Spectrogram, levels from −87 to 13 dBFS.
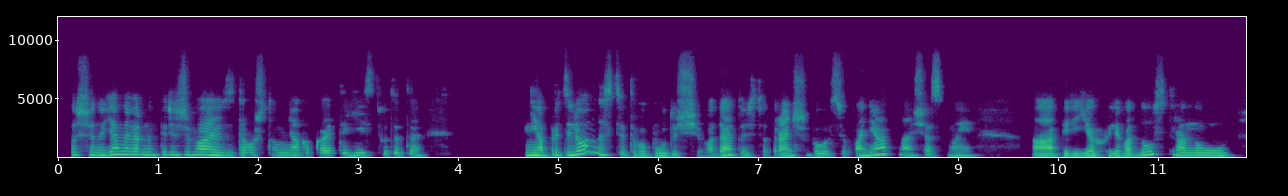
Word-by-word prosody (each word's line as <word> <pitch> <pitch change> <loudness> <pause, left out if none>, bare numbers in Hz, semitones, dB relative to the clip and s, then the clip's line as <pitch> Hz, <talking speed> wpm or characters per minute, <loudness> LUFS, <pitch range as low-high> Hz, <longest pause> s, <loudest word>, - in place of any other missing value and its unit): Слушай, 240 -1 -2
ну, 225 - -1
я, 250 +5 +3
наверно, 260 -3 0
переживаю 245 -1 +2
из-за 215 -1 -8
того, 225 0 -3
что 220 -1 -12
у 210 - -5
меня 220 0 -1
какая-то 200 -1 -2
есть 205 +1 -4
вот 185 - -8
эта 195 -1 -4 1.0
неопределенность 235 - +3
этого 175 -2 -4
будущего, 170 -3 -4
да, 195 +8 +4
то 200 -5 -8
есть 190 0 -9
вот - - -16
раньше 180 +5 0
было 175 -5 -1
всё 170 0 -12
понятно, 265 +9 +1
а - - -7
щас 195 0 -7
мы, 180 +1 -6 0.5
а, 170 -1 +6
переехали 175 +1 +1
в 175 - -1
одну 225 +10 +3
страну, 205 -8 +1
205 Hz, 165 wpm, -24 LUFS, 185-240 Hz, 1.0 s, а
